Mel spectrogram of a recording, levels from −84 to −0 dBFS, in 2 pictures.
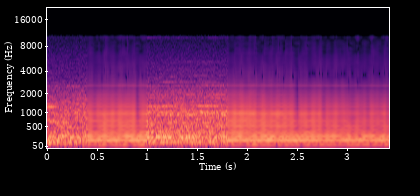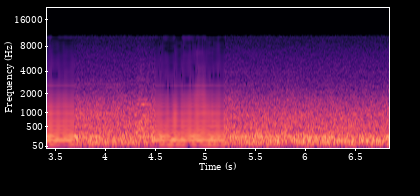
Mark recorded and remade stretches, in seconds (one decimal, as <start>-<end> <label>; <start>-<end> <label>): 0.0-0.4 recorded; 0.4-1.0 remade; 1.0-1.8 recorded; 1.8-3.7 remade; 3.7-4.5 recorded; 4.5-5.2 remade; 5.2-6.8 recorded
